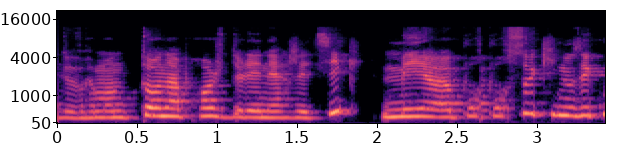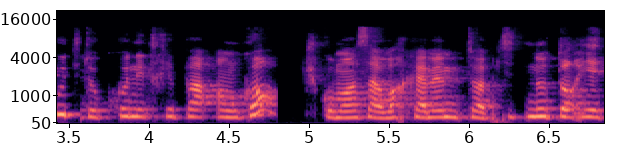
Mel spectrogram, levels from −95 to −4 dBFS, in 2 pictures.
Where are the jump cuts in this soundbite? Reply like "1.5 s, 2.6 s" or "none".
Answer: 2.0 s, 2.6 s, 3.6 s, 4.8 s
